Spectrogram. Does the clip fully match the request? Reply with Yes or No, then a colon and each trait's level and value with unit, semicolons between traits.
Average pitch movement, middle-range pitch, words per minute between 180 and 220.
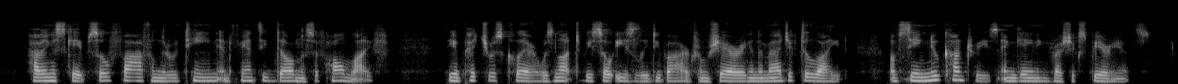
No: narrow, 2.3 semitones; medium, 155 Hz; average, 190 wpm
